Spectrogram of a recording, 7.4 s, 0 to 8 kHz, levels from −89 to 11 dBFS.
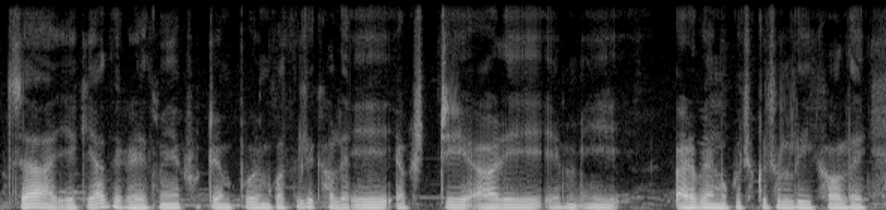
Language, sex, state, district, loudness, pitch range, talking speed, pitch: Bajjika, male, Bihar, Vaishali, -18 LUFS, 110-120 Hz, 120 wpm, 115 Hz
